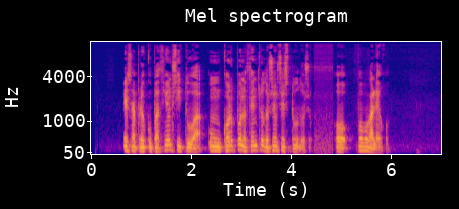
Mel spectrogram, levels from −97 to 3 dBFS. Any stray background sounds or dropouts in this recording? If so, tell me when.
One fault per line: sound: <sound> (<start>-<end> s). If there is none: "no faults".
no faults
